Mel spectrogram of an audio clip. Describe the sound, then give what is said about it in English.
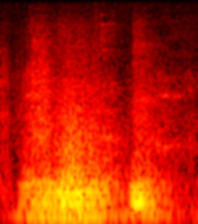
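Chairs being dragged across the floor by a dog: a long, grinding wooden scrape followed by a shorter second one, with a low groaning rumble underneath. No voices are heard. “Like, what's that noise? The dog is moving chairs.”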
